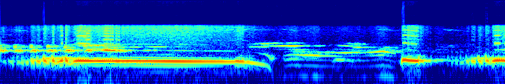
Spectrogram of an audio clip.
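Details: Pelung chicken crowing: one long, steady, deep crow held for over a second, fading with a downward slur, followed by softer wavering notes and a short final call.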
